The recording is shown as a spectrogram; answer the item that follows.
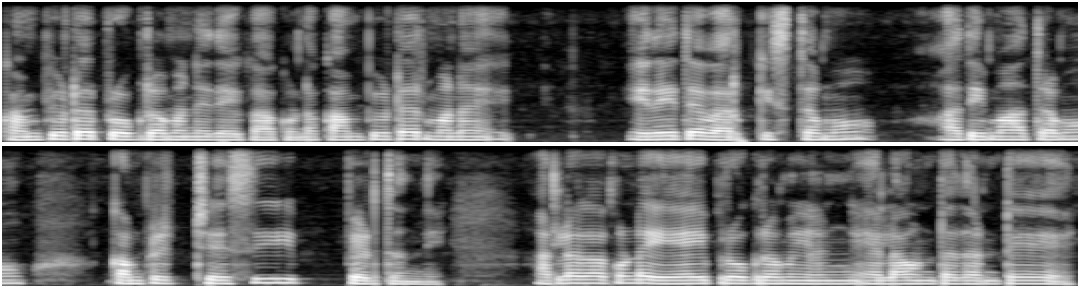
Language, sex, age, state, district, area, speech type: Telugu, female, 30-45, Andhra Pradesh, Visakhapatnam, urban, spontaneous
